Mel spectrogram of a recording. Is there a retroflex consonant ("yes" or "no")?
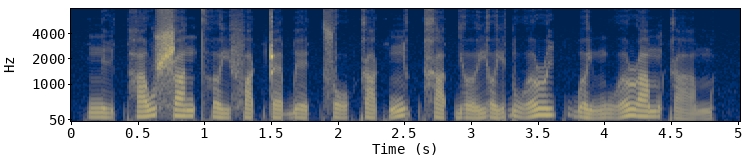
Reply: yes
